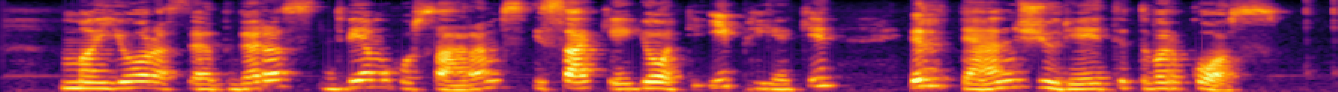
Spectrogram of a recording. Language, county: Lithuanian, Klaipėda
